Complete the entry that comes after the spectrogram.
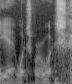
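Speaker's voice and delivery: soft menacing watch; hushed threat. Retold or imitated. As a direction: murmur the threat so the judge can't hear. Whispered threat in courtroom.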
